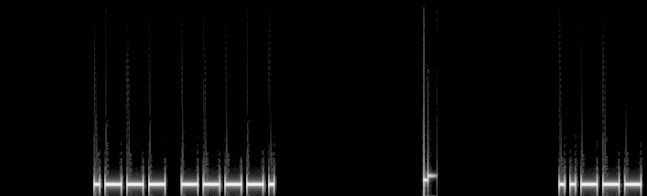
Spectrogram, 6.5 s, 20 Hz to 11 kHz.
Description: Morse code, heard as a keyed tone, about 22 wpm, 700 Hz. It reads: J9 2
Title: Single-Letter Single-Number 22wpm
